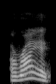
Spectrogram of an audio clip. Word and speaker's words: Araya: Araya came with her name, and I was like, that's a cool name. It's like Mariah, but without the M.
